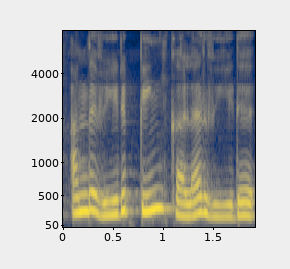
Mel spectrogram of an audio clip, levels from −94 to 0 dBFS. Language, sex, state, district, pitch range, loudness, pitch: Tamil, female, Tamil Nadu, Nilgiris, 195-265 Hz, -11 LUFS, 230 Hz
